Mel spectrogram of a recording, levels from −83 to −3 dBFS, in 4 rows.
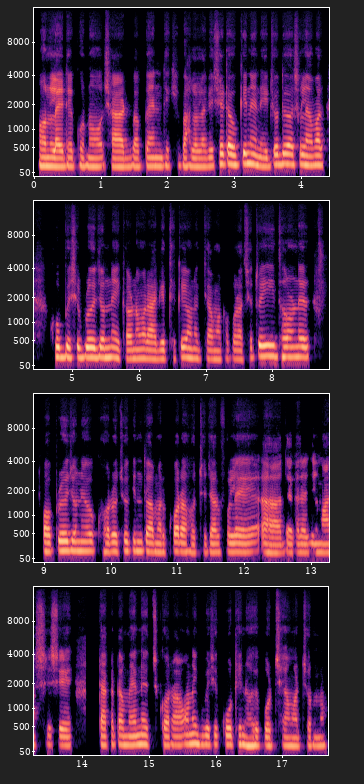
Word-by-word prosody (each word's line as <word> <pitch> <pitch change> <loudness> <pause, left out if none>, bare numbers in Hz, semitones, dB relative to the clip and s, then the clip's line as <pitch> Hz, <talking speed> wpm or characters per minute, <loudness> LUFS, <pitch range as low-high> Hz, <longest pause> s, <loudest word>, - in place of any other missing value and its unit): অনলাইনে 150 0 +4
কোনো 150 0 -1 0.3
শার্ট 140 -2 +2
বা, 145 - 0
প্যান্ট 150 -1 0
দেখি 155 +1 -8
ভালো 145 -1 -1
লাগে, 145 +1 -1
সেটাও 185 -1 +5
কিনে 190 -1 +4
নেই। 145 -1 0
যদিও 180 +1 +3
আসলে 175 0 +1
আমার 170 0 +2 0.4
খুব 185 - +4
বেশি 180 0 +1
প্রয়োজন 180 -1 +5
নেই। 175 -2 +1
কারণ 155 0 0
আমার 160 0 0
আগে 150 +1 -1
থেকেই 180 +4 -2
অনেক 165 -1 -4
জামাকাপড় 150 +1 -5
আছে। 145 - -14
তো - - -12
এই 200 - +5
ধরনের 185 0 +2 0.6
অপ্রয়োজনীয় 170 +1 +2 0.2
খরচও 160 +1 -1
কিন্তু 170 0 -2
আমার 150 0 -2
করা 160 -2 +3
হচ্ছে, 140 +1 -8
যার 150 -1 +1
ফলে 155 0 0 0.4
আ - - +3 0.3
দেখা 145 0 -3
যায় 145 0 -2
যে 150 - -3
মাস 145 0 -2
শেষে 155 -1 -2 0.6
টাকাটা 155 +1 -1
ম্যানেজ 160 +1 +1 0.2
করা 155 0 0 0.2
অনেক 175 +1 +2
বেশি 155 +1 -2
কঠিন 160 0 +1
হয়ে 145 +1 +2
পড়ছে 140 0 -3
আমার 140 -1 -1
জন্য। 140 -1 -5
155 Hz, 175 wpm, -19 LUFS, 150-170 Hz, 0.6 s, সেটাও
